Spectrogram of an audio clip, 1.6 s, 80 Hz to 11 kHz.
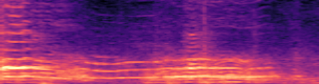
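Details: English Springer Spaniel named Latte giving birth to her seventh puppy of a litter of nine, 2013; a high, wavering whimper with bright harmonics sliding slowly downward over under two seconds.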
